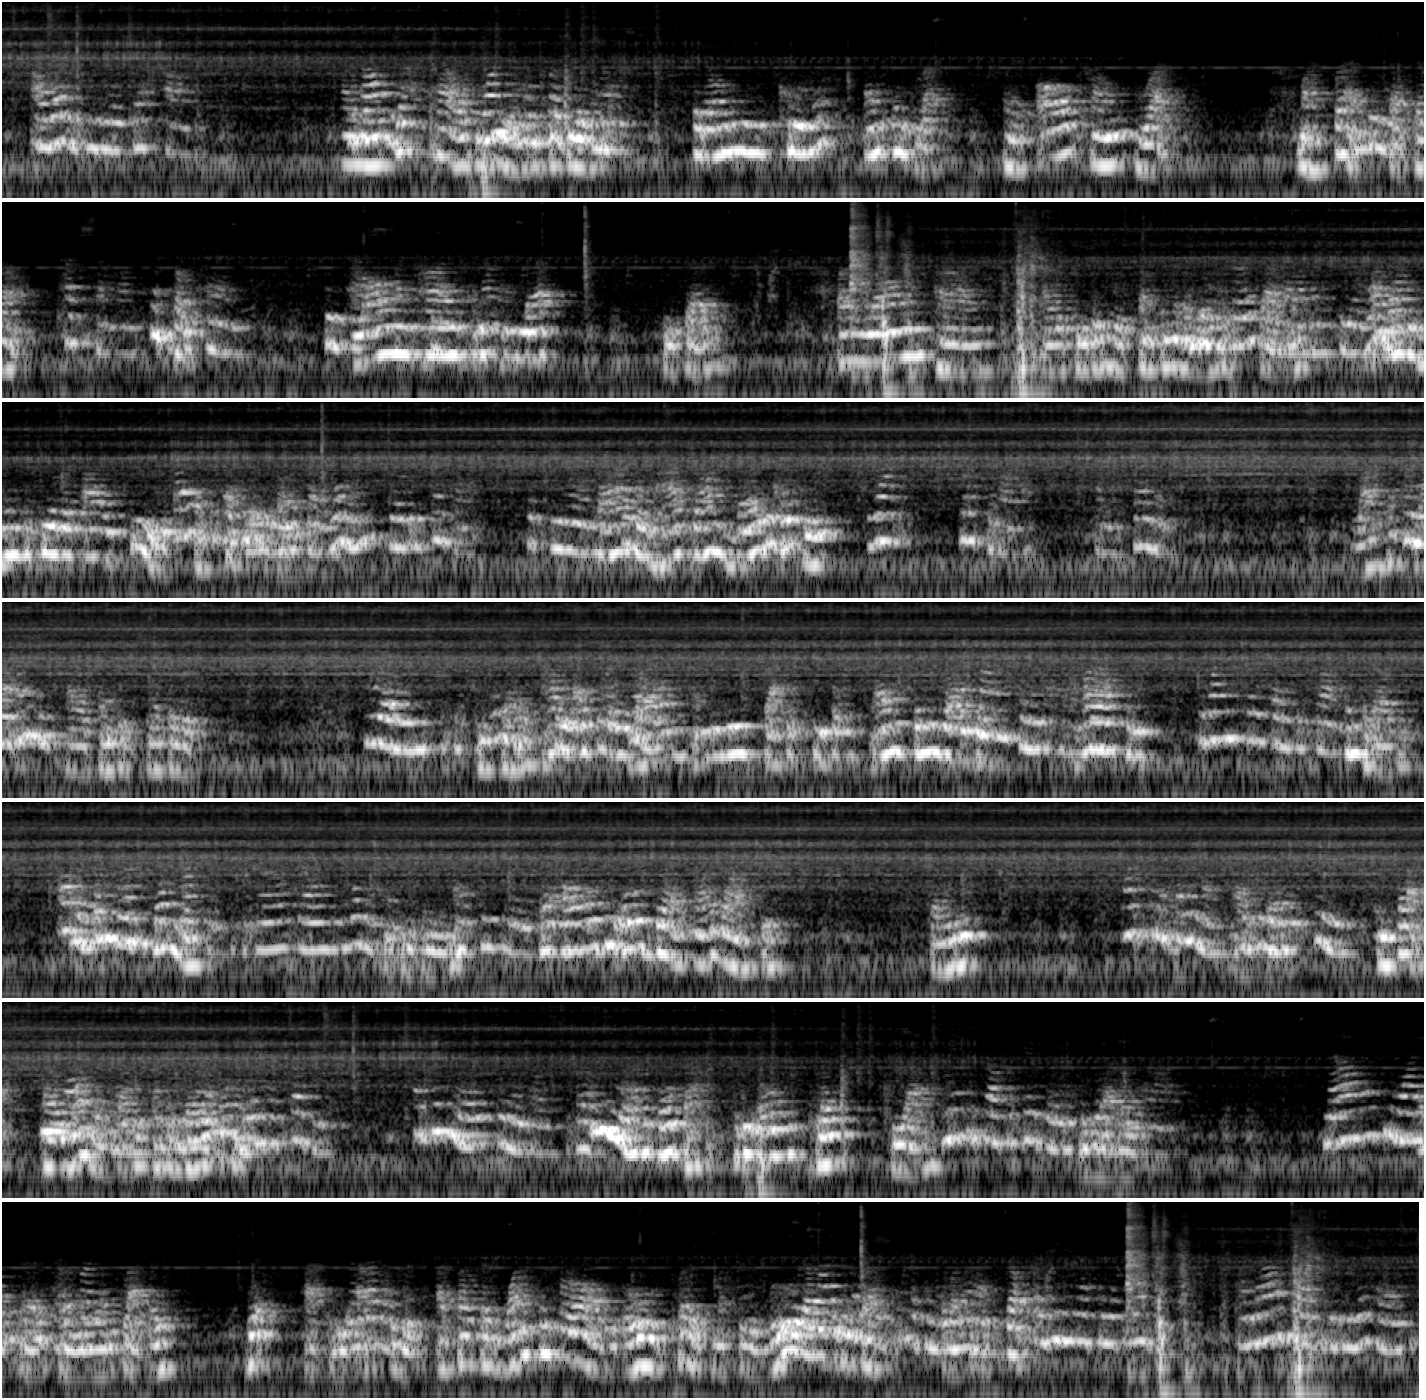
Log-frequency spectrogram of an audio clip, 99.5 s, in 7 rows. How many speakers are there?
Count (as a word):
two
